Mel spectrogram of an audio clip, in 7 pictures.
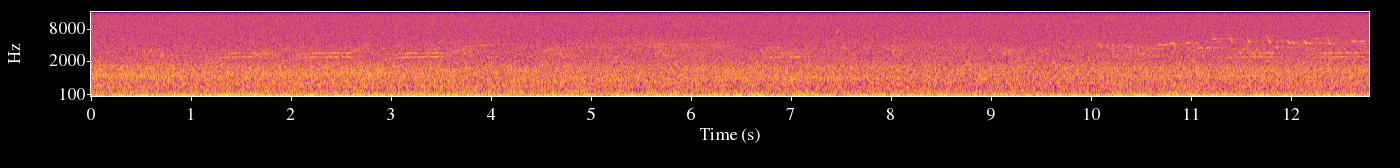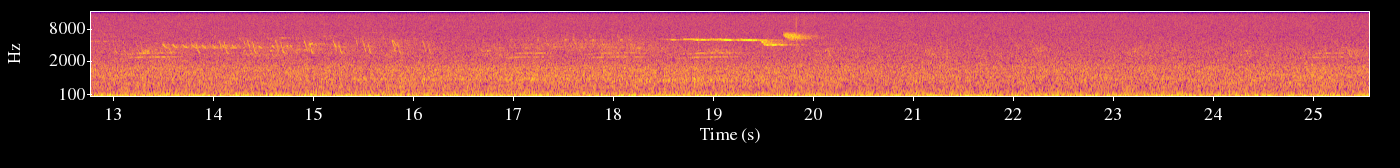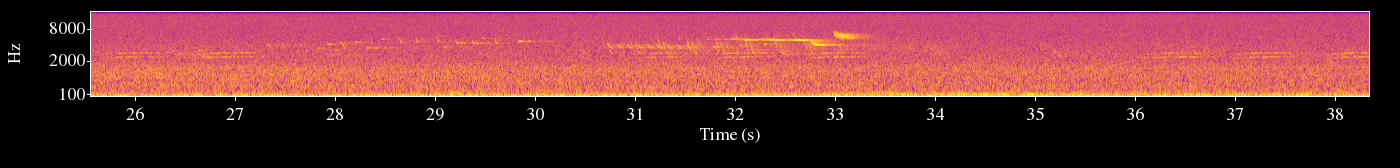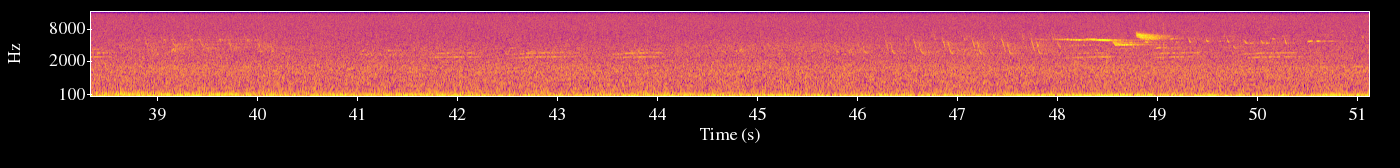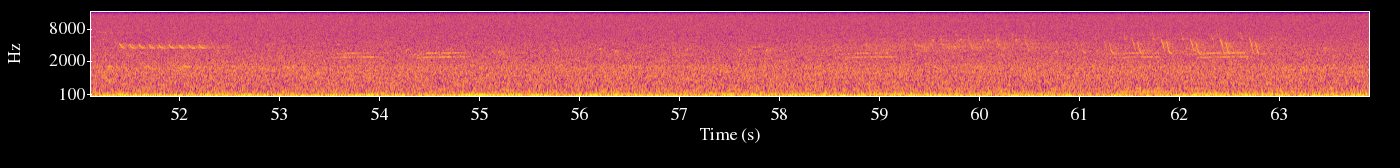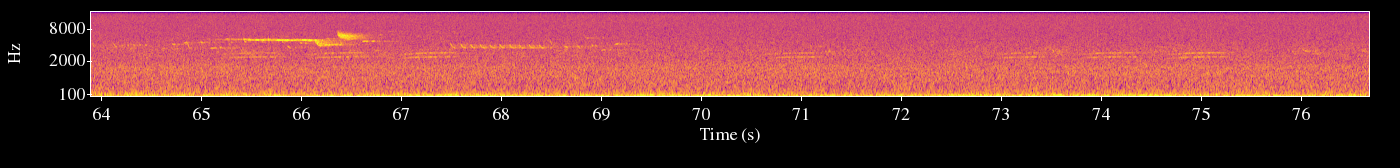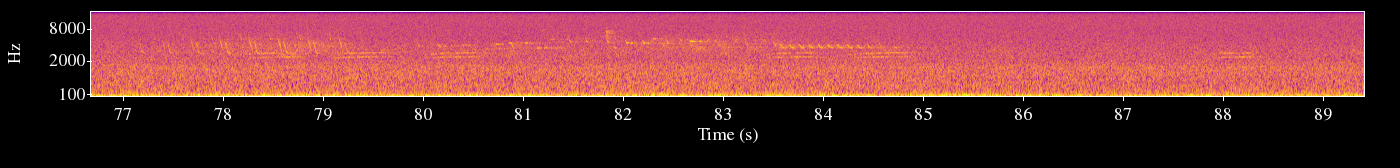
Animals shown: Winter Wren (Troglodytes hiemalis), Eastern Wood-Pewee (Contopus virens), Red-breasted Nuthatch (Sitta canadensis), Black-throated Green Warbler (Setophaga virens), Ovenbird (Seiurus aurocapilla)

